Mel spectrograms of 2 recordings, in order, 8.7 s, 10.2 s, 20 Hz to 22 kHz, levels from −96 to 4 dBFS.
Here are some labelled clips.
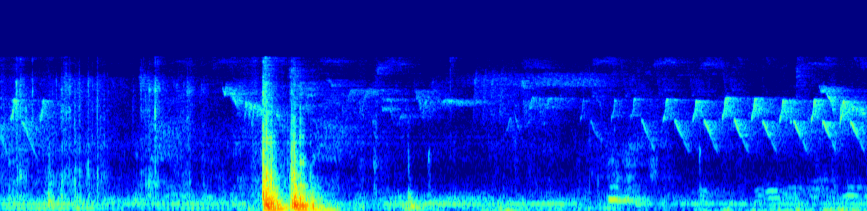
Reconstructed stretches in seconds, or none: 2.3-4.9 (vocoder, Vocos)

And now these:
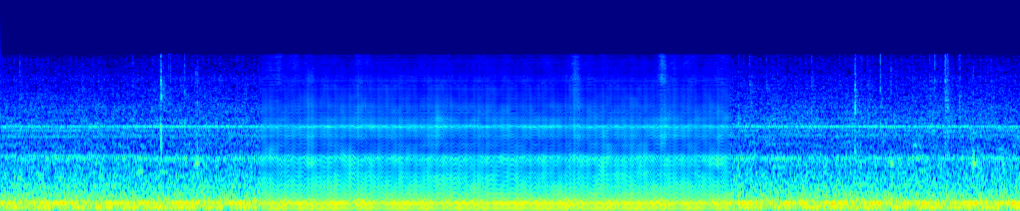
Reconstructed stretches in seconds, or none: 2.6-7.3 (vocoder, Vocos)

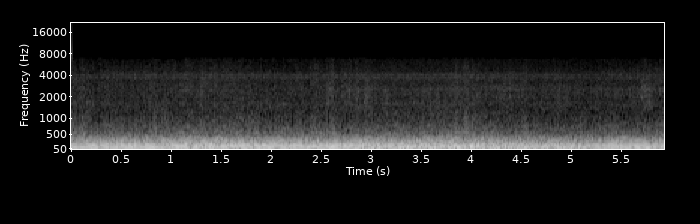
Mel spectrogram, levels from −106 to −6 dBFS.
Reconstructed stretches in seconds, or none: 0.0-1.1 (vocoder, Vocos); 1.7-2.9; 5.2-5.9

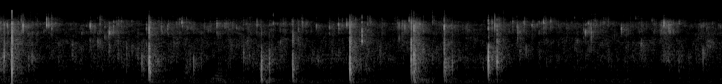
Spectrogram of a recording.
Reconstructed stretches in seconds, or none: none

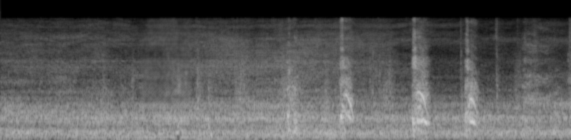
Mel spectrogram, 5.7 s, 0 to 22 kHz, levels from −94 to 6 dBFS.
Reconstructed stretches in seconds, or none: 1.4-1.9 (vocoder, Vocos)

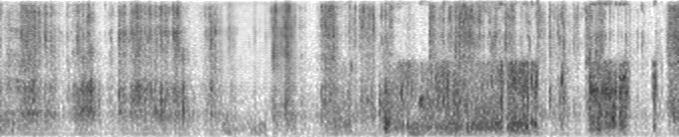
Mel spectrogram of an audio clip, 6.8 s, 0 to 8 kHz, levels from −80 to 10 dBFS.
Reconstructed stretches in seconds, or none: 2.2-3.0 (vocoder, Vocos)

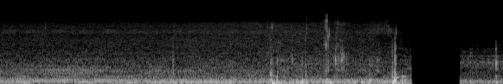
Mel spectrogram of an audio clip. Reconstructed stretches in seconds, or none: 1.1-2.3 (vocoder, Vocos)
